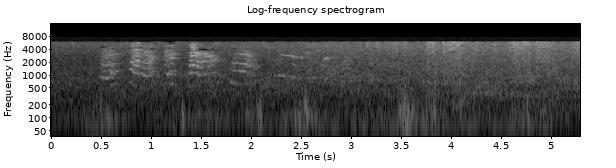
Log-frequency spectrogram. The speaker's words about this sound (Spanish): Joder, mira este pedazo de lluvia.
